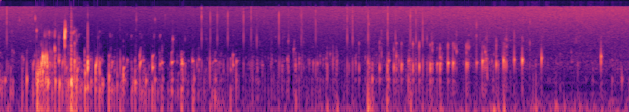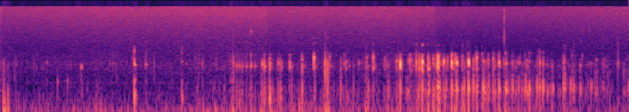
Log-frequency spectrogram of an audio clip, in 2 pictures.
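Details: Continuous low rumbling and gurgling from the gut throughout; ordinary stomach growling (borborygmi).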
